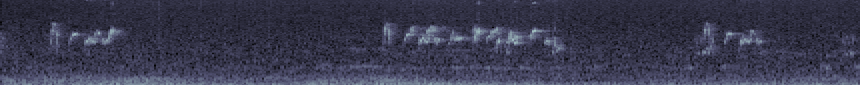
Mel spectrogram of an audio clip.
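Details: Red-whiskered bulbul singing during trapping at Hòa Mạc, Hà Nam, Vietnam: three chirpy phrases of rapid, bouncing whistled notes, the middle one longest, separated by pauses of about two seconds, with low background rumble.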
